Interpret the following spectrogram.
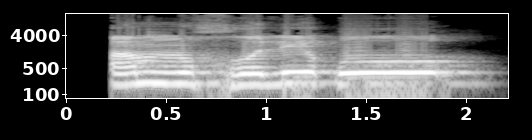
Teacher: خا کے اوپر پیش ہے، خا کو موٹا کریں گے اور اس کے بعد یہ جو قاف ہے اس قاف کو بھی موٹا کر کے پڑھیں گے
